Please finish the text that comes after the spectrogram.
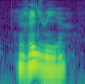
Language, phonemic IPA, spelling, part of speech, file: French, /ʁe.dɥiʁ/, réduire, verb, Fr-réduire.ogg
- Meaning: 1. to reduce 2. to cut (prices); to shorten (text); to reduce, scale down (pictures, etc.) 3. to reduce (someone) 4. to reduce (something) 5. to reduce, set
